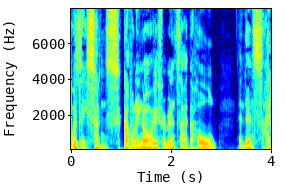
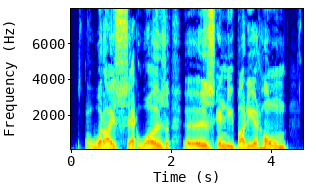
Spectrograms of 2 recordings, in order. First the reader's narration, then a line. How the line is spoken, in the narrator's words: called out Pooh very loudly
